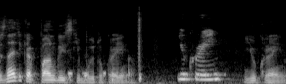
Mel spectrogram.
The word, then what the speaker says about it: Ukraine: Ukraine. Ukraine. Ударение на какой слог? Так я вам говорю на русском языке, не на английском. Вы русский язык не знаете, мы уже это поняли. Ударение идет на второй слог.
